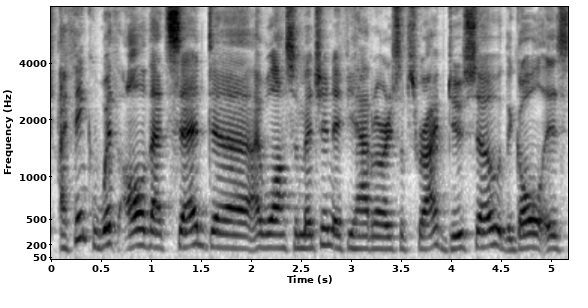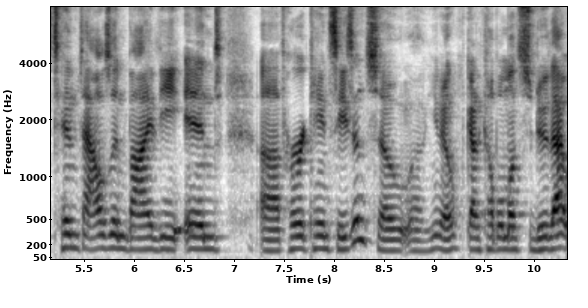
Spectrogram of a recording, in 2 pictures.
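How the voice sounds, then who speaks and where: A young man with a cold, sounding congested, giving a casual weather forecast with lots of fillers. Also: on the high side. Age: young adult. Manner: chatty, many fillers.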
